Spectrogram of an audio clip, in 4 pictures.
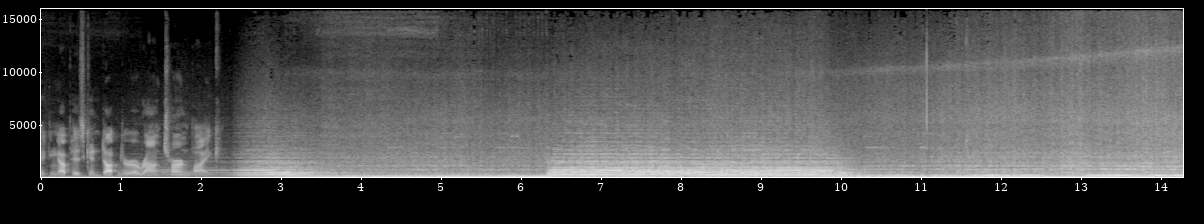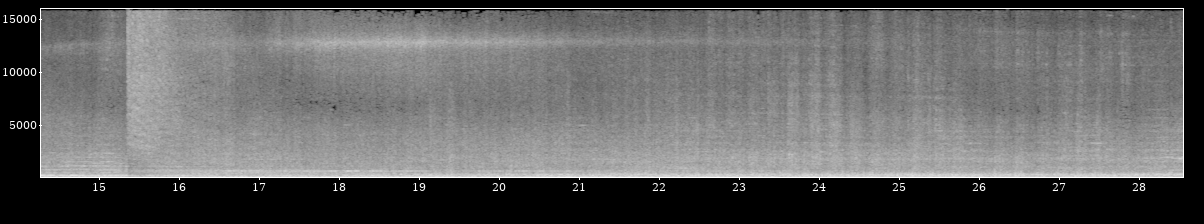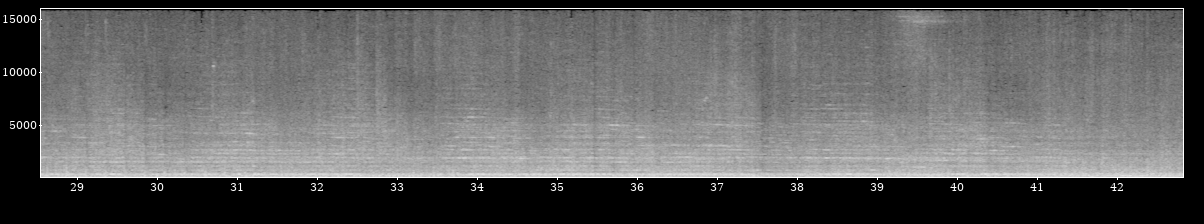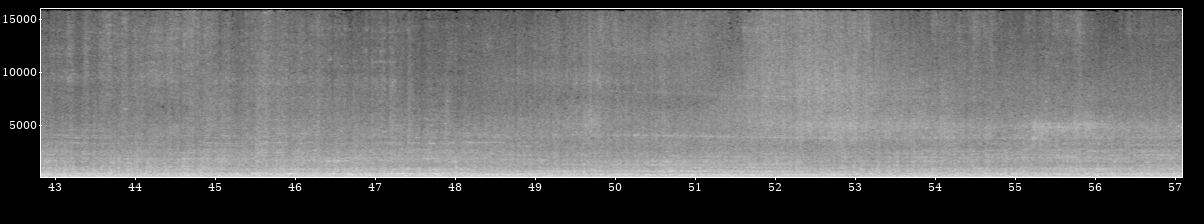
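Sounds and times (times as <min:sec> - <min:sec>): diesel locomotive engines rumbling: 0:00.0 - 0:57.0
train horn chord: 0:01.0 - 0:03.6, 0:06.3 - 0:17.0, 0:49.6 - 0:53.3.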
